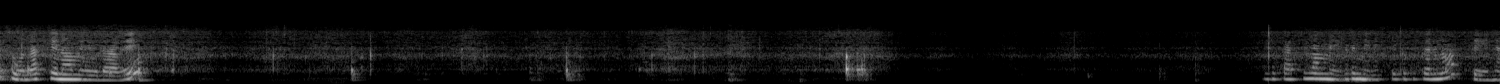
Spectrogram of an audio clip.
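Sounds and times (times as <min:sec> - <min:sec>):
onions sizzling in hot oil: 0:00.0 - 0:15.0
wooden spatula tapping a pan: 0:03.4 - 0:03.8, 0:05.3 - 0:06.0, 0:07.2 - 0:08.8.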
